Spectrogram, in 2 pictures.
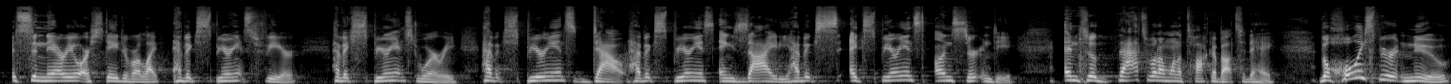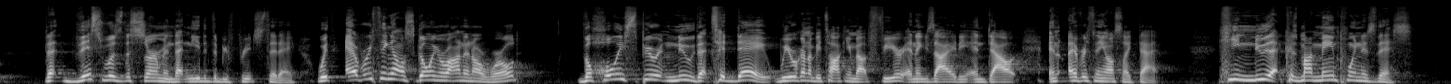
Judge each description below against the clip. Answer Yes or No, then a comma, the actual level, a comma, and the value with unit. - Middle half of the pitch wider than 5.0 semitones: Yes, wide, 5.4 semitones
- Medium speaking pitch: Yes, medium, 160 Hz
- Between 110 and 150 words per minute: No, average, 180 wpm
